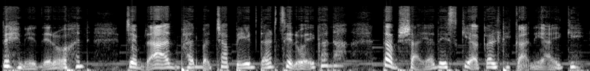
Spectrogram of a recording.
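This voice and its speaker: A woman's voice: mid-range voice, very animated, unhurried, a little mellow, soft background music. A woman voicing a devout older mother-in-law in a cartoon, indignant and scolding. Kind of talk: animated cartoon voice acting.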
